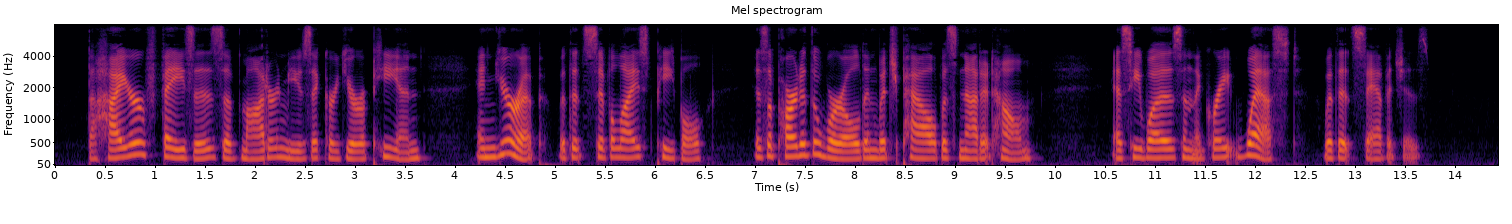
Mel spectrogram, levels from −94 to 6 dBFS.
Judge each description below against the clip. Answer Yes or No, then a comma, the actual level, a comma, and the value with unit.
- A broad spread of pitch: No, average, 2.7 semitones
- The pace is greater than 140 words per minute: Yes, average, 160 wpm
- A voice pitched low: No, medium, 180 Hz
